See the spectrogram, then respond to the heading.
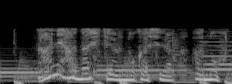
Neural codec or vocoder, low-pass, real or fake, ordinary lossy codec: none; 5.4 kHz; real; none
